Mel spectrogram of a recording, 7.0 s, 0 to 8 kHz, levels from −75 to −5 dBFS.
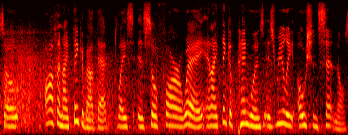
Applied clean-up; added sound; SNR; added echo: none; Thunder / Rain; 15 dB; none.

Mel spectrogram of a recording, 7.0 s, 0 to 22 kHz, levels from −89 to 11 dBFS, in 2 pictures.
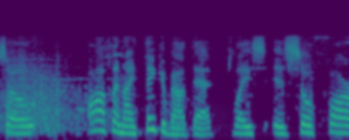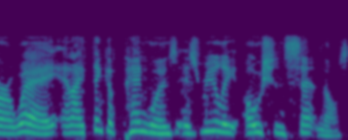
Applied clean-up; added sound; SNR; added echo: classical method spectral subtraction.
